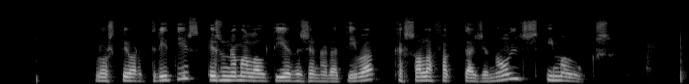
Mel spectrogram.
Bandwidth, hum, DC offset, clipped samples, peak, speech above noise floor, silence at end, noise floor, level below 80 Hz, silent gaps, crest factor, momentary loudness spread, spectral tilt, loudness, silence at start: 9.6 kHz; none; under 0.1%; under 0.1%; -10 dBFS; 50 dB; 0.8 s; -77 dBFS; -78 dBFS; none; 18 dB; 10 LU; -6 dB/octave; -27 LUFS; 0.95 s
